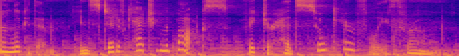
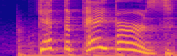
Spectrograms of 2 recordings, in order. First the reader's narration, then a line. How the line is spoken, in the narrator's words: Samson screamed into the night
